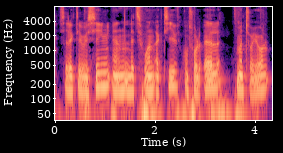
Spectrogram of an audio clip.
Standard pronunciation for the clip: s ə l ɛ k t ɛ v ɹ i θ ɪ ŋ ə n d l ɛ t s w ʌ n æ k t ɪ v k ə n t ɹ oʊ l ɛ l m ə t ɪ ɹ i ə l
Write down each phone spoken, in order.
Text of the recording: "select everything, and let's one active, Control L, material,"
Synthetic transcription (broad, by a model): s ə l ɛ k t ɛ ɹ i s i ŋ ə n l ɛ t s w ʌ n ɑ k t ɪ v k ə t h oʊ l ɛ l m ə t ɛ ɹ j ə l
